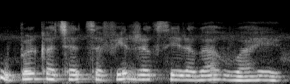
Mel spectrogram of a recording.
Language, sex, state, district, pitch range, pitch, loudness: Hindi, female, Arunachal Pradesh, Papum Pare, 200-225 Hz, 220 Hz, -13 LUFS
